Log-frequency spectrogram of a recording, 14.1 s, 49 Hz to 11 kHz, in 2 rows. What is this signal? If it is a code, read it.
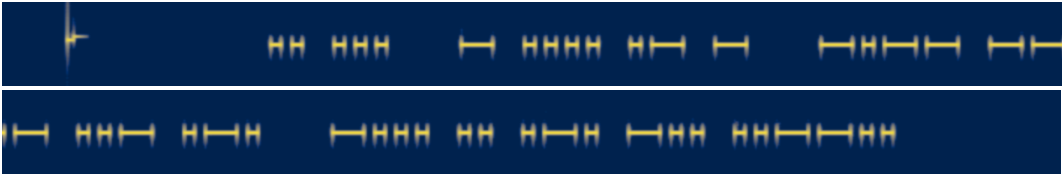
Morse code, heard as a keyed tone, about 17 wpm, 700 Hz. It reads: IS THAT YOUR BIRD?
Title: Sentences from Top 1000 Words - Review Part 2 - 17wpm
